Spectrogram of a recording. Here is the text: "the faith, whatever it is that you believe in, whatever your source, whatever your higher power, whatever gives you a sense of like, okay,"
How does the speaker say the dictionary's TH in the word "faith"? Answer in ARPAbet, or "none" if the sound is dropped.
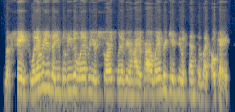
TH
